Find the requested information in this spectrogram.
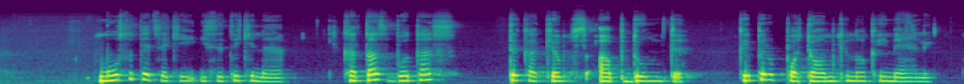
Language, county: Lithuanian, Šiauliai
